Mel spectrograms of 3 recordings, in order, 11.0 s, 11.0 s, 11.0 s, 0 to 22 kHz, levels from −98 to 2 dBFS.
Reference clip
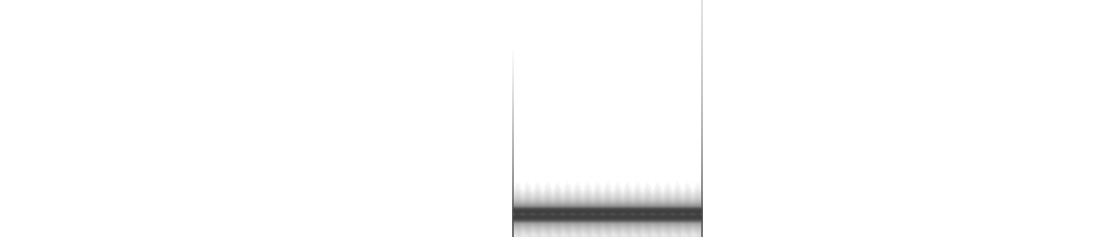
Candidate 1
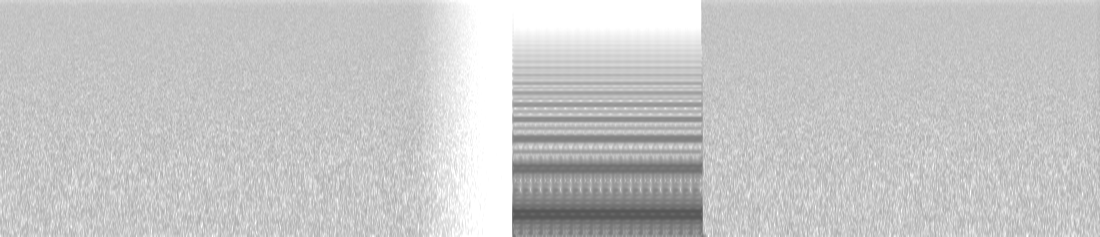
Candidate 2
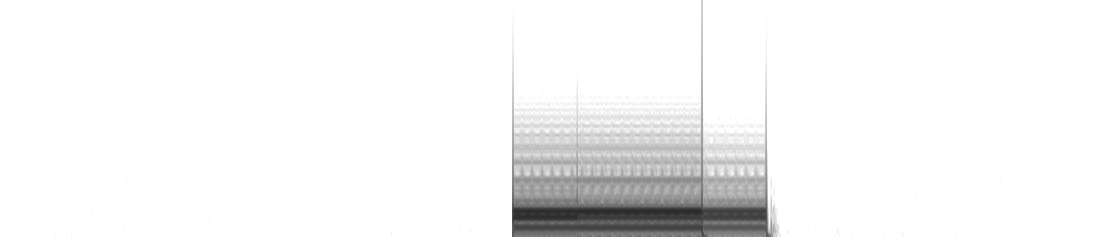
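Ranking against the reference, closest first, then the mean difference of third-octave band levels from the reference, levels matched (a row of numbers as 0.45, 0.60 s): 2, 1; 7.5, 20.0 dB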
